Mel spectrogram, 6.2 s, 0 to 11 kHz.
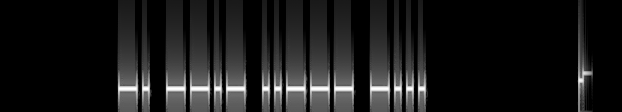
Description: Morse code, heard as a keyed tone, about 20 wpm, 700 Hz. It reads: NQ2B
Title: USA Call Signs - 4 Characters - 2x Character Spacing - 20wpm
